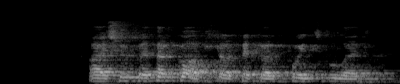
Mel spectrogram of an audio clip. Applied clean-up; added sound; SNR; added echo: none; none; none; reverberation time 1.0 s.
